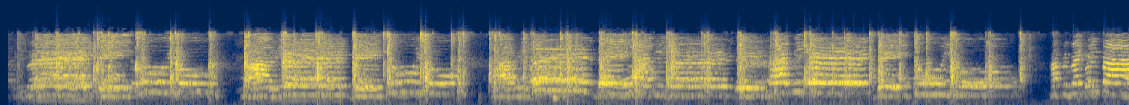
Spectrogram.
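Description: A group of women and children singing together while clapping along, with two brief breaks between phrases.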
